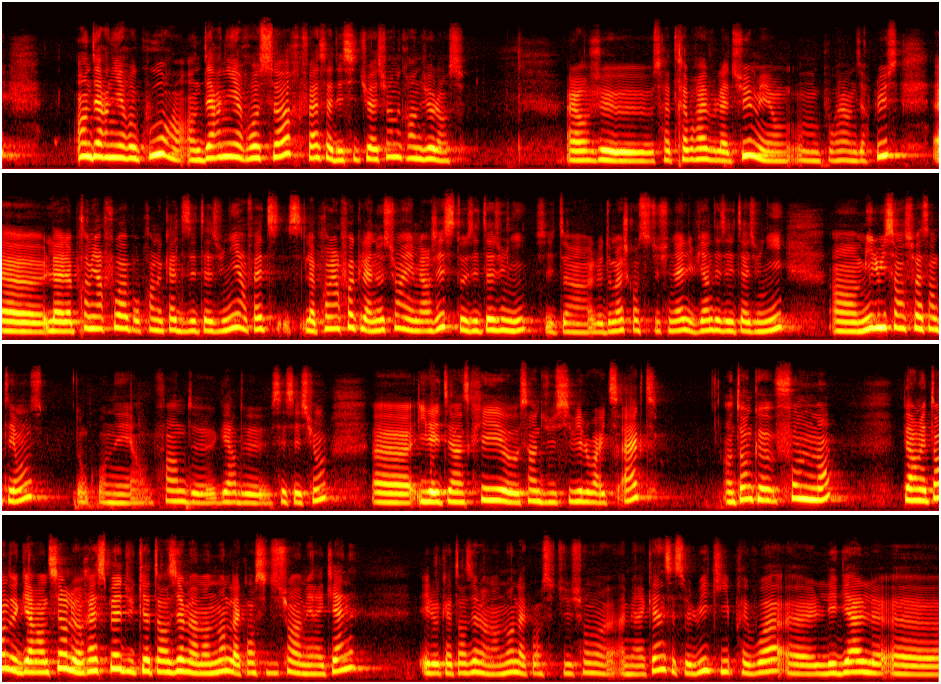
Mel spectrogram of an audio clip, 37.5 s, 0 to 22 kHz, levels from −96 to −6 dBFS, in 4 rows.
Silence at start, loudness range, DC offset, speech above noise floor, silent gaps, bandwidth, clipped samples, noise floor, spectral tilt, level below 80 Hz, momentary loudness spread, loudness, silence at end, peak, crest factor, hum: 0 s; 6 LU; under 0.1%; 35 dB; none; 12.5 kHz; under 0.1%; -64 dBFS; -5 dB/octave; -86 dBFS; 13 LU; -29 LUFS; 0 s; -10 dBFS; 18 dB; none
